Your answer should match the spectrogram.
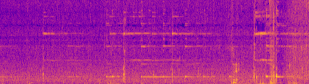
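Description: A shallow stream runs over stones under a bell-like chiming that rings several times. Near the end come a few sharp thuds and splashes as a person jumps across the stream.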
